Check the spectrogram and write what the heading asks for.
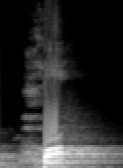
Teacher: এই হা হলকের মধ্যখান, এই মাকরাজ কিন্তু একটু কঠিন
